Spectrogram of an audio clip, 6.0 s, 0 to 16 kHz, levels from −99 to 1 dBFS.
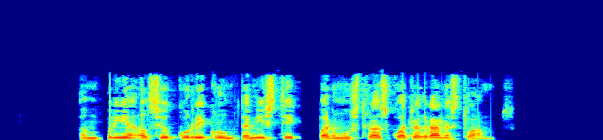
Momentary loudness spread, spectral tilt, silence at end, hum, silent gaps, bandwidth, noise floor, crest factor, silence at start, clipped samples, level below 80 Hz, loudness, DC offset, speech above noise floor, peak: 7 LU; -5 dB/octave; 1.1 s; none; 3.02-3.19 s; 7.8 kHz; under -90 dBFS; 16 dB; 0.8 s; under 0.1%; -52 dBFS; -18 LUFS; under 0.1%; over 73 dB; -2 dBFS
